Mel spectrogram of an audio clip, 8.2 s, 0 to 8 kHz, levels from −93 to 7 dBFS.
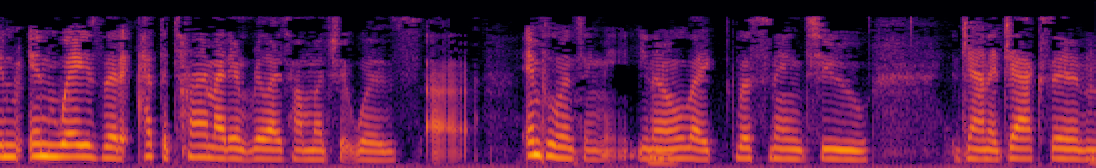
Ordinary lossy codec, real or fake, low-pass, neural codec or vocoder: MP3, 24 kbps; real; 7.2 kHz; none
